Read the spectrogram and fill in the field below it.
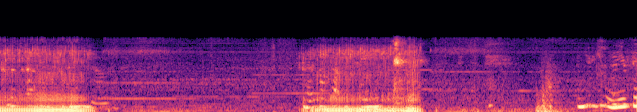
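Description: Loud, deep, rumbling snores on each in-breath, with quieter out-breaths between them and a faint tone in the background.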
